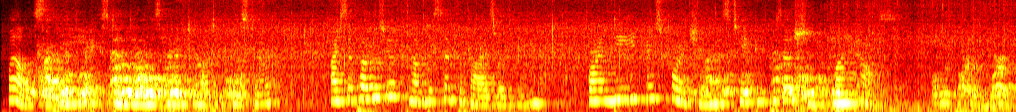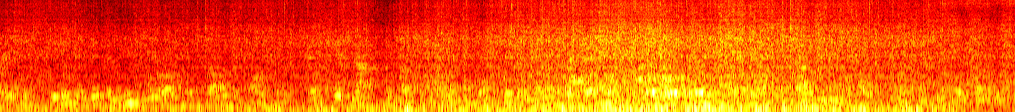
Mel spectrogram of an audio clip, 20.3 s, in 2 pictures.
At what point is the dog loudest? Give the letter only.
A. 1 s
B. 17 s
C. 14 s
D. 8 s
A.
